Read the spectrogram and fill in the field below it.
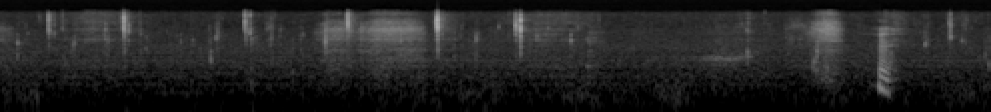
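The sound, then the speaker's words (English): Wet chewing of a chocolate bar together with bourbon, with soft squishy mouth sounds and occasional small clicks, steady for several seconds with a louder slurp near the end. “So what I like to do is I'm actually eating the chocolate bar and adding some bourbon, kind of chewing it together.”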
